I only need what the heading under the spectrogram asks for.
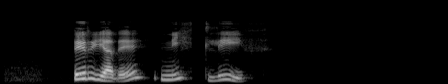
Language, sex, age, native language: Icelandic, female, 50-59, Icelandic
